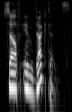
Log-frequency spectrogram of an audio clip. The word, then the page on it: self-inductance: British English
